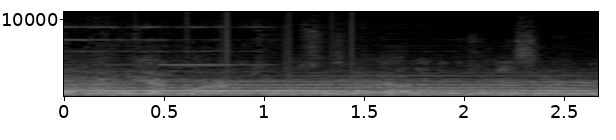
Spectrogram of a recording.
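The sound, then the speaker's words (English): Air raid sirens wail in a steady, sustained drone with layered tones, loud and continuous throughout, with faint background noise underneath. “Now, those are the real air raid sirens.”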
